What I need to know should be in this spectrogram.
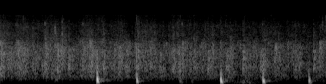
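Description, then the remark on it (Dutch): An audience applauds to give the Lord a hand, in a steady, dense wash of clapping, with a handful of sharper, louder individual claps popping out over the crowd noise. No one speaks. “Ja, kom, geef God een applaus.”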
